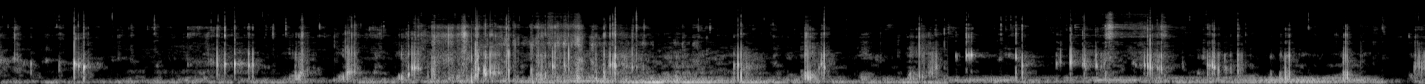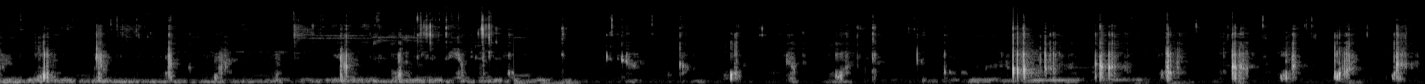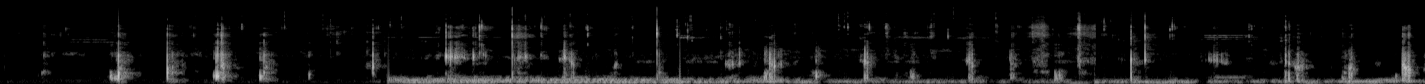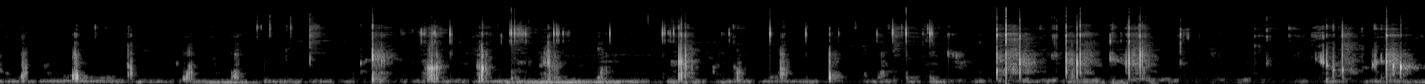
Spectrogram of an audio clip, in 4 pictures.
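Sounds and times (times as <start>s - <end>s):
low steady hum: 0.0s - 20.4s, 32.3s - 57.0s
dry crunches of chewing: 0.0s - 57.0s.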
